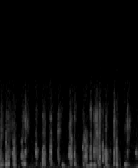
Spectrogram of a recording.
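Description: Faint computer keyboard typing: quick, irregular key clicks, several a second, picked up through a video-call microphone.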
